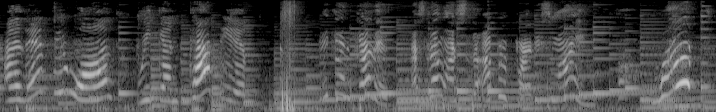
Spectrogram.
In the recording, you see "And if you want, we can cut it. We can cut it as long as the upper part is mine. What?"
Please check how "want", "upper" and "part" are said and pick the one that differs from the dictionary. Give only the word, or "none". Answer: none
